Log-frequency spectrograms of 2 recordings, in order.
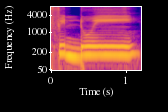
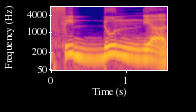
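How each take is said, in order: First: The nun sound merges into the following ya. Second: The nun sound is pronounced clearly before ya. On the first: The speaker calls it wrong. "dia takkan jadi fidui" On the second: The speaker calls it right. "Dibaca dengan izhar"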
